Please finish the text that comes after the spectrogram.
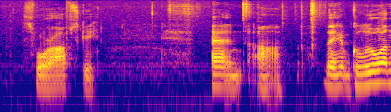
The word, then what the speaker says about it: Swarovski: These are Swarovski crystals, and the way you pronounce that is you swore off skiing, Swarovski.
